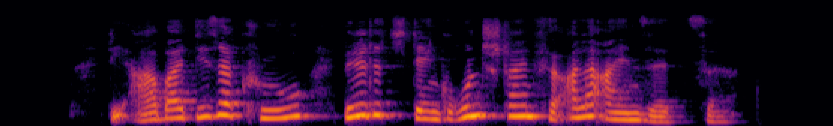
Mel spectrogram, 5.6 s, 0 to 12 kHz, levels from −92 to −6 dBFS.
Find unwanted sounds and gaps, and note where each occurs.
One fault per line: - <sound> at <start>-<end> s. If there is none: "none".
none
